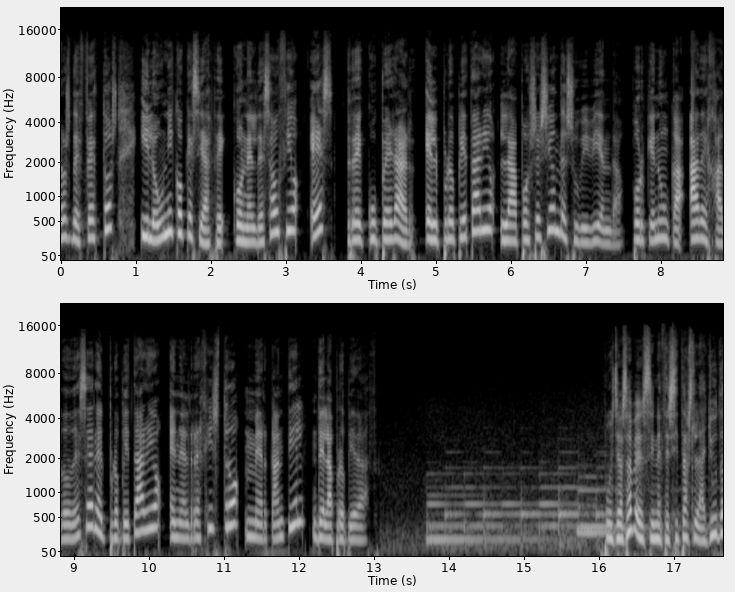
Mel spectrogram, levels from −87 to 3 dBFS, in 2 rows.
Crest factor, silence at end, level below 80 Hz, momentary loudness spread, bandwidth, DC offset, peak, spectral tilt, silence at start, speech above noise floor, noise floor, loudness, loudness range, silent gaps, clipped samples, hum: 18 dB; 0 s; -46 dBFS; 15 LU; 16 kHz; under 0.1%; -8 dBFS; -4 dB/octave; 0 s; 32 dB; -57 dBFS; -25 LUFS; 7 LU; none; under 0.1%; none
